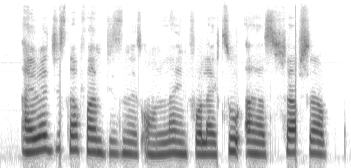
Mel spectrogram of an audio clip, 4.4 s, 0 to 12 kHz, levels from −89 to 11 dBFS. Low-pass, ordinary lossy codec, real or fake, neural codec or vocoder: 10.8 kHz; Opus, 24 kbps; real; none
